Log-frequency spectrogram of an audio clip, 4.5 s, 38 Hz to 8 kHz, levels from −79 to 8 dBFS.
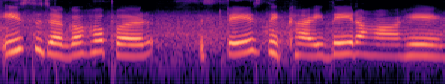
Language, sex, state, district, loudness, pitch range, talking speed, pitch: Hindi, female, Madhya Pradesh, Dhar, -13 LUFS, 240-280 Hz, 110 wpm, 255 Hz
